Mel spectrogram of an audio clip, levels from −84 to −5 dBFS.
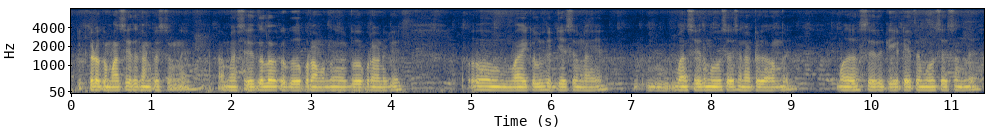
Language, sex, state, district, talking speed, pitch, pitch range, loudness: Telugu, male, Telangana, Karimnagar, 125 wpm, 115 Hz, 110-115 Hz, -18 LUFS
